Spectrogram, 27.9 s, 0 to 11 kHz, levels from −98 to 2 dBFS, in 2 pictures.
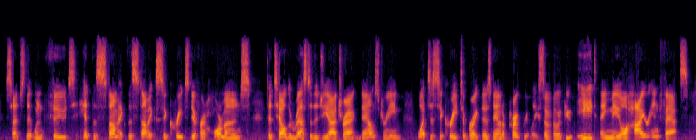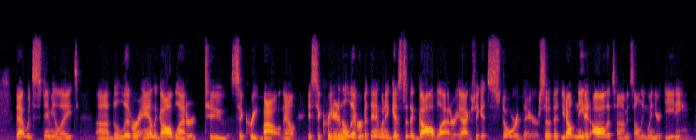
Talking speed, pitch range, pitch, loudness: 180 wpm, 110-145 Hz, 115 Hz, -26 LUFS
